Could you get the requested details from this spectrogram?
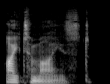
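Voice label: "itemized", British English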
